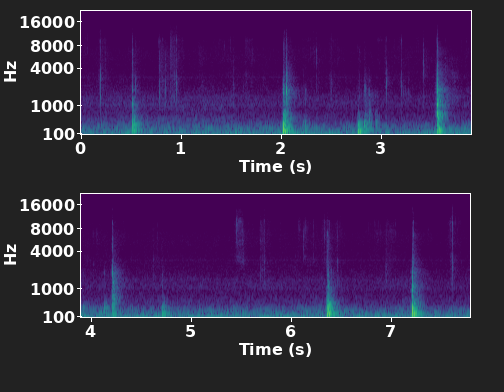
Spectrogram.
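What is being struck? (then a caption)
Glycerin soap bar cut with a knife blade. A small, solid chunk of translucent green glycerin soap is held in the fingers and sliced into cubes with a utility knife blade. Six sharp, low, dull cutting sounds stand out, with a couple of fainter slices between them. Each one dies away almost instantly against a quiet background.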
